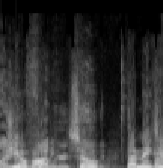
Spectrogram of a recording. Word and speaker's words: DiGiovanni: Did you get like, that Captain How America feeling to from pronounce seeing Nick him? DiGiovanni.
